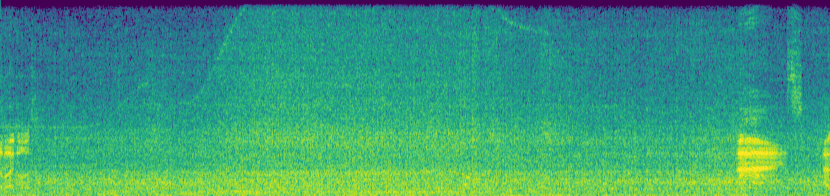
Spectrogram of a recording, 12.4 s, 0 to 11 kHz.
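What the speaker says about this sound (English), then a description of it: "Yeah, the actual turbo noise." A Nissan R31 engine fitted with new turbos revs loudly with a steady rushing roar and a rising whistle, close by, with people talking briefly near the end.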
